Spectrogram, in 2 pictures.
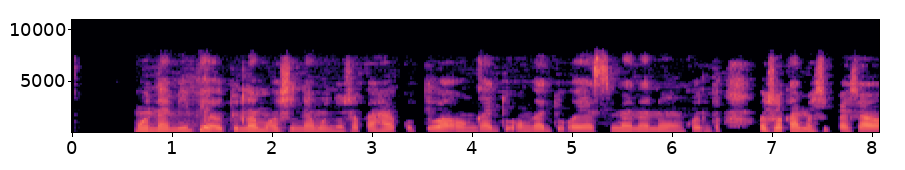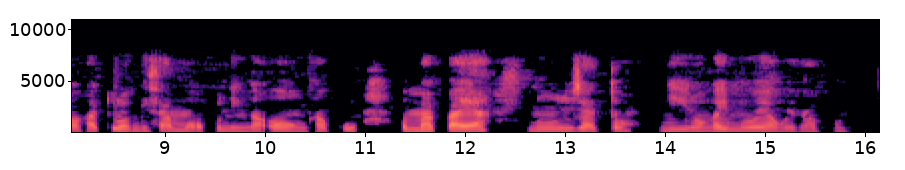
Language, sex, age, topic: Oshiwambo, female, 25-35, agriculture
